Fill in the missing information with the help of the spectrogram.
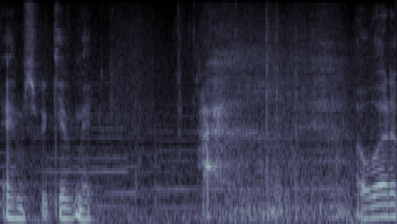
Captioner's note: <i> gasps</i>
